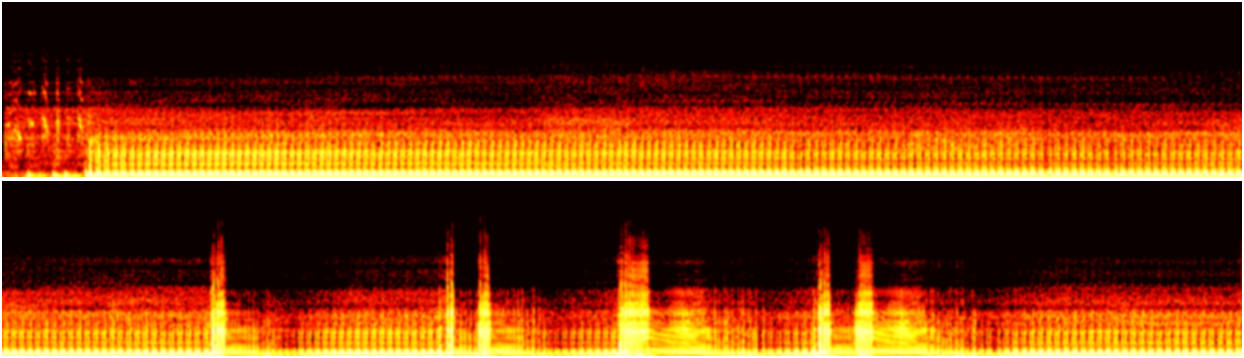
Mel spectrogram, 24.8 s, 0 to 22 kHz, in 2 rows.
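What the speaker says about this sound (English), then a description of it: "Let me give you a sound clip of it at idle," A Yamaha XSR700 motorcycle with an aftermarket exhaust idles steadily and loudly for about fourteen seconds, then gets several quick, sharp throttle blips before settling back to idle.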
